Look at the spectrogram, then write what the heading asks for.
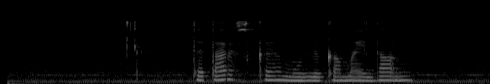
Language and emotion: Russian, neutral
